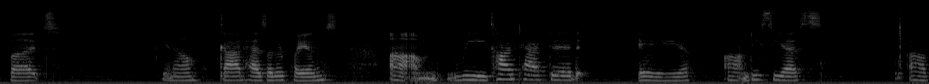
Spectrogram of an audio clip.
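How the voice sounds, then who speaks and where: A young woman in her twenties talks in an easy, unscripted way at a middle pitch. She chats on her vlog and fills her pauses with ums. A little room noise hums faintly behind her. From Indiana, USA. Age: 20s. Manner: chatty, many ums and restarts. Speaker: vlogger. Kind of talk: casual chat.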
